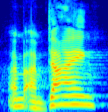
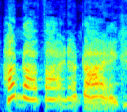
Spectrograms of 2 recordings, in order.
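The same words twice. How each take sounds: First: Said in the usual way. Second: High, loud hammed-up panic squeal; much higher, louder whiny terror; panicked. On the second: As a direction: shriek it like a dying man in a mock panic. Arguing with wife at 4am.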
